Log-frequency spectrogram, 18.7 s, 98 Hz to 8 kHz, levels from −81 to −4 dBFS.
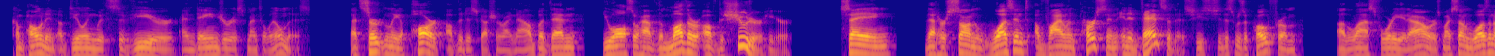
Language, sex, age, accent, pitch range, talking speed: English, male, 40-59, American, 80-105 Hz, 175 wpm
